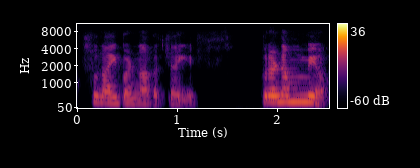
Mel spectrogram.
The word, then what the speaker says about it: प्रणम्य: का सुनाई पड़ना चाहिए प्रणम्य ण बाण का ण जो है वो बाण का प्रणम म्य म्य म्य म मैं मैं नहीं बोलेंगे इसको म्य है म्य मतलब जैसे बिल्ली म्याऊ म्याऊ करती है म्य ठीक है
